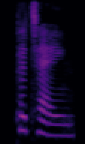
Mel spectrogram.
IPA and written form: pɜːˈtɛɪn (pertain)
